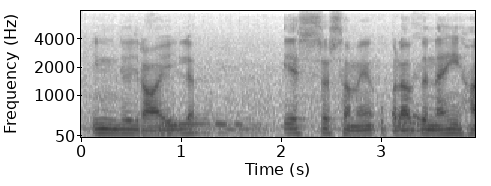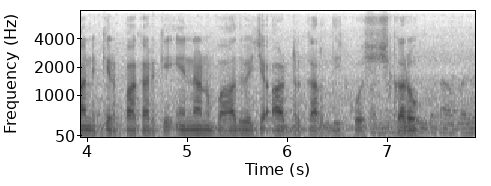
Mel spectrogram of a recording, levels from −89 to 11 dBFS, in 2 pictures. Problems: background conversations at intervals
